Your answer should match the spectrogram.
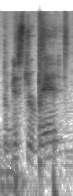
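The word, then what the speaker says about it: Mistah Redd: to just Mr red I spelled it out um m i s t a but you know that's kind of how everybody in the hood pronounces it you know say Mr Mr red you know it's more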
